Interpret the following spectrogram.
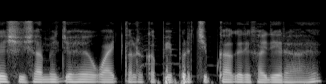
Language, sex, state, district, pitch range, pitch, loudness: Hindi, male, Arunachal Pradesh, Longding, 110-115 Hz, 115 Hz, -21 LUFS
